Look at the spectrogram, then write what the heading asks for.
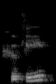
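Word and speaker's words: Kewpie: but it's a a brand of mayo called koopie it's spelled k-e-w p-i-e and what's special about this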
